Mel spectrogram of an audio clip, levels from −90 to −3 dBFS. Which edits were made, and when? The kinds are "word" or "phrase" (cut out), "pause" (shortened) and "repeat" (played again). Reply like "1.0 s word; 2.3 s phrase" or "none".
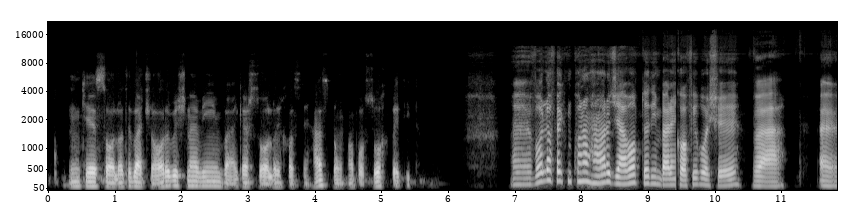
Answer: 9.4 s phrase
